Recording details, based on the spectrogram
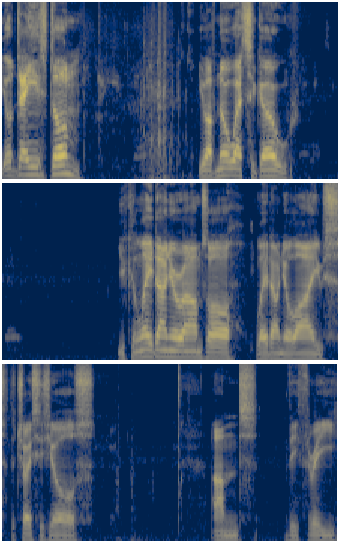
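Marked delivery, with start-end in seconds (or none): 0.0-10.2 very loud, booming, authoritative commanding voice. Voicing a pirate captain demanding surrender after a battle: commanding voice. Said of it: "with a commanding voice".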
